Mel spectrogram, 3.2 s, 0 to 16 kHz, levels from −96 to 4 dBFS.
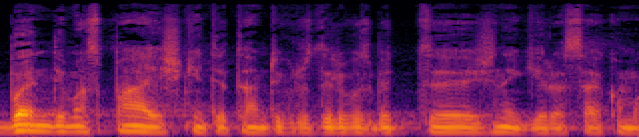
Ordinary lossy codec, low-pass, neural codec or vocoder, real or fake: MP3, 64 kbps; 14.4 kHz; none; real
